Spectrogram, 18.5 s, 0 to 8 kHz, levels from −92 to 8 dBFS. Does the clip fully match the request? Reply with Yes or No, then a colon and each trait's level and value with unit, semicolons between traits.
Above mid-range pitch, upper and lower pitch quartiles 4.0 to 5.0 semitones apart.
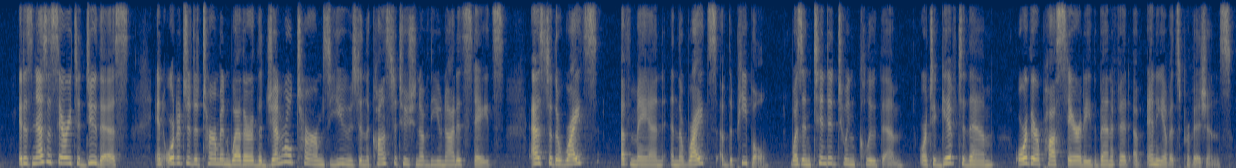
Yes: high, 210 Hz; average, 4.3 semitones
